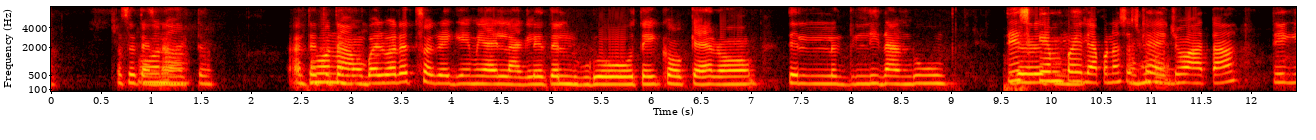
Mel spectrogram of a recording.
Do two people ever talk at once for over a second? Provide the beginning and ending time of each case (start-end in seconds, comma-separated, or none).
none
